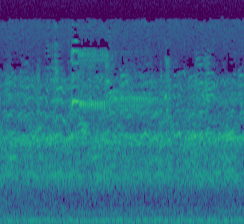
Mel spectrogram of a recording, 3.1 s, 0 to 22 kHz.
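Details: A big gathering of snow geese, Skagit, October 2023: steady overlapping honking from many birds, with low rumbling noise throughout and a brief higher tone near the first second.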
